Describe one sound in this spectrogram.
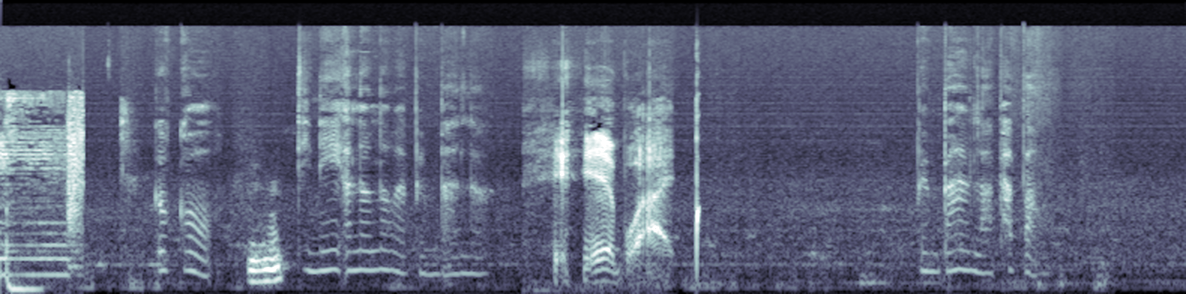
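A young woman speaks softly through a phone.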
